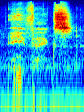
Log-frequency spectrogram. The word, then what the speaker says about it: Aeuv: This is how you say my name, Avex." And I realized that no one, if I just say Avex, no one can just know that.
